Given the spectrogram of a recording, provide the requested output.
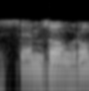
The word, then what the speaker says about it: Samsung: 그런데 세계 시장에서는 삼성보다는 샘성으로 더 많이 알려져 있습니다. S가 하나만 썼는데도 쌍시읒 소리, 샘성으로 말합니다.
